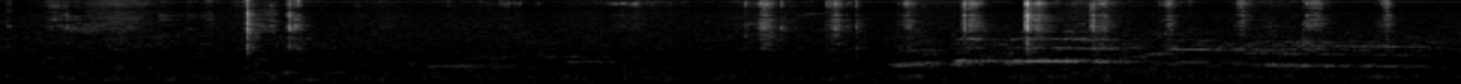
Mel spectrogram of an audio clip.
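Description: Plastic circuit boards click and clack as they are fitted together by hand.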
